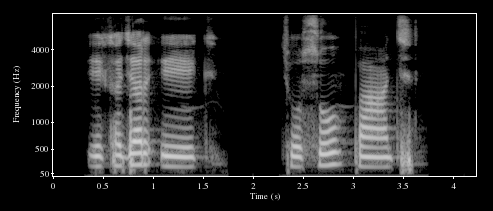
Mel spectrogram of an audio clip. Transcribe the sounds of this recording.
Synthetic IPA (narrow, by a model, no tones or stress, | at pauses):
eːkɦɐd͡ʒaɾeːk | t͡ʃʰɔːsɔpãːt͡ʃ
